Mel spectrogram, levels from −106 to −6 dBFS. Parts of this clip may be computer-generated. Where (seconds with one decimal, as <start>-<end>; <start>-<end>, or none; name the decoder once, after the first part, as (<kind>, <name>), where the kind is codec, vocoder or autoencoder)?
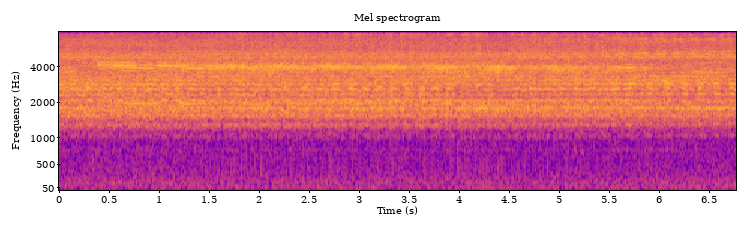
1.5-5.6 (vocoder, WaveNeXt)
